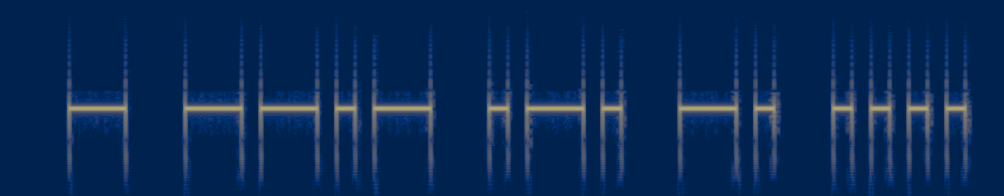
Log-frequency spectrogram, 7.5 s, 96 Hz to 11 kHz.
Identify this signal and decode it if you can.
Morse code, heard as a keyed tone, about 8 wpm, 800 Hz. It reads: TQRNH
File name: 4 Q 8wpm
